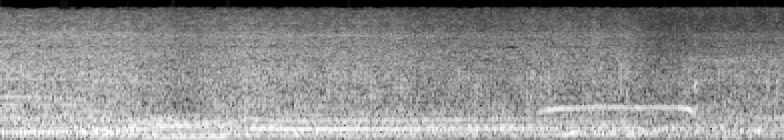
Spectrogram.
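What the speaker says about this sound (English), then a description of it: "Drivers, start your engines." A field of IndyCar race car engines firing up and revving on the Toronto street circuit, a dense loud roar with overlapping droning tones and one rev climbing sharply near the end, faint crowd noise beneath.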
